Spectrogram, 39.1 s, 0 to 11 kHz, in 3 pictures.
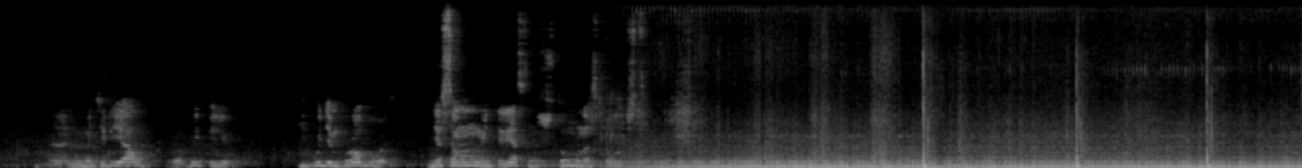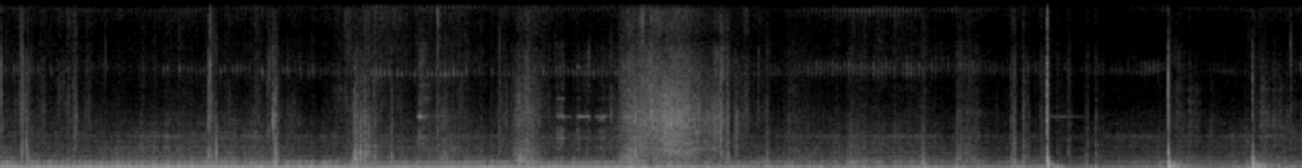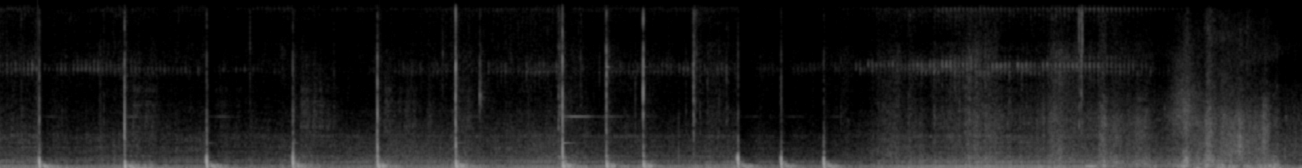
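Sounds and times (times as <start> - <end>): steady low hum: 0.0 - 39.0
axe chopping wood: 8.3 - 14.2, 21.6 - 35.3.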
